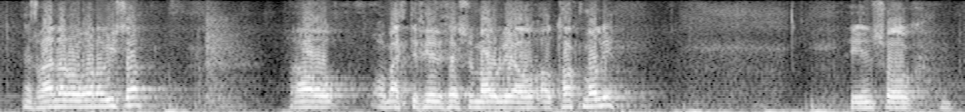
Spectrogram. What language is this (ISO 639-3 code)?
isl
